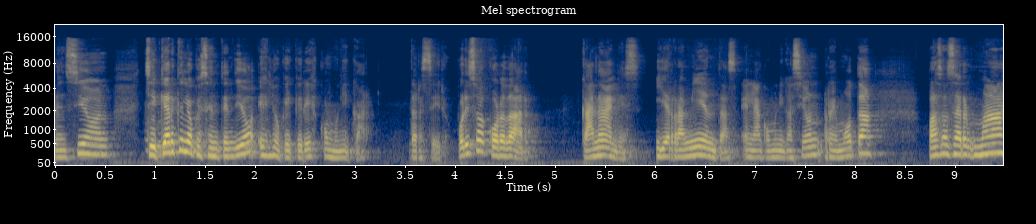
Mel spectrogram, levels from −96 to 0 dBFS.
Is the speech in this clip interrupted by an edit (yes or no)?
yes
